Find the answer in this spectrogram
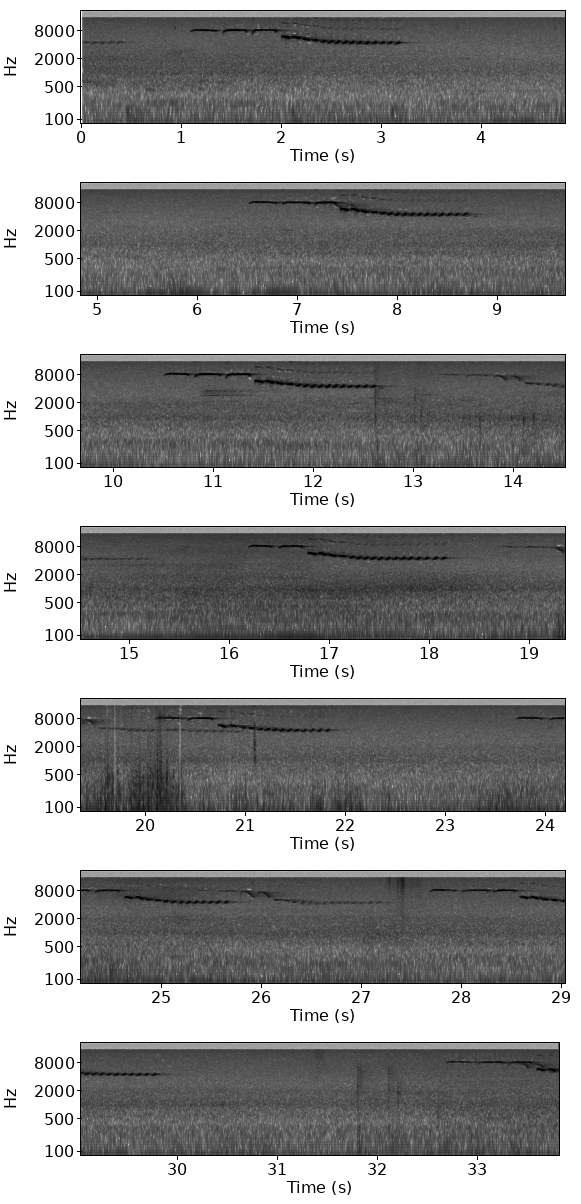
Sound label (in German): blaumeise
